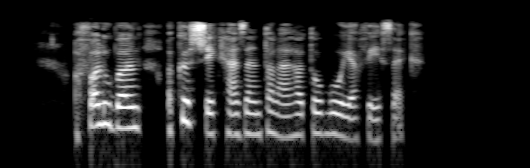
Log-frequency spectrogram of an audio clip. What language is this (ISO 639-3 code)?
hun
